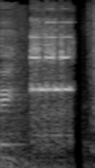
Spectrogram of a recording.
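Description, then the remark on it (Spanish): A Verisure home security alarm being activated before the door is closed, giving a single steady, high-pitched electronic tone that lasts about a third of a second and then cuts off, with faint low background sound around it. “Amor, activa la alarma, cierra la puerta y vamos, que se hace tarde.”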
